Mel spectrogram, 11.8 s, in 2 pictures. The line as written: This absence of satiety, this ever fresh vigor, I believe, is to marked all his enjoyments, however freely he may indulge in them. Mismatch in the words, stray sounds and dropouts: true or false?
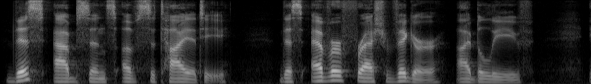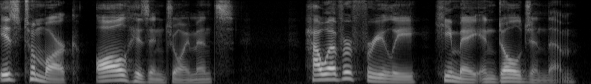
true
